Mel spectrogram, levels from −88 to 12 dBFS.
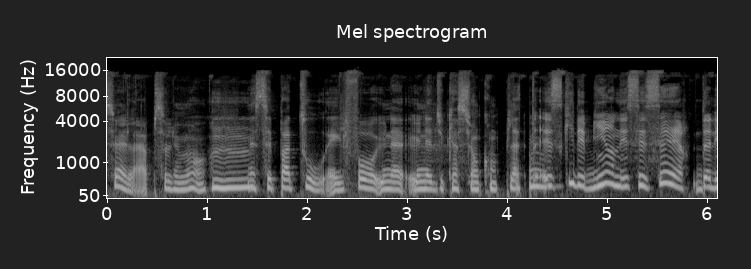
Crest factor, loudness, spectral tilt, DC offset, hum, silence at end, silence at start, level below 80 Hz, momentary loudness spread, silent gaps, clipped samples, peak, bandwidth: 14 dB; -26 LUFS; -4.5 dB/octave; under 0.1%; none; 0 s; 0 s; -56 dBFS; 4 LU; none; under 0.1%; -12 dBFS; 16 kHz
